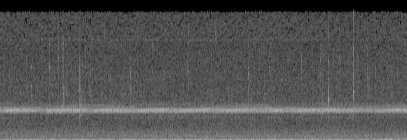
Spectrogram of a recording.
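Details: Garden autumn insects keep up an even, unbroken high ringing trill beside a bonfire, with a few crackles from the fire and a low hum underneath.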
